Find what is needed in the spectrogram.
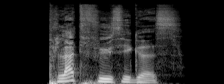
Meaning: strong/mixed nominative/accusative neuter singular of plattfüßig
- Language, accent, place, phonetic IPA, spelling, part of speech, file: German, Germany, Berlin, [ˈplatˌfyːsɪɡəs], plattfüßiges, adjective, De-plattfüßiges.ogg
